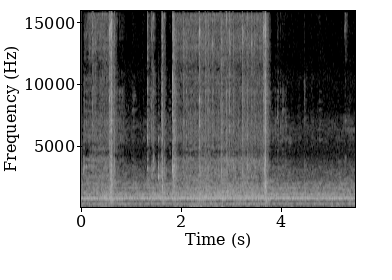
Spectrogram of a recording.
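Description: Irregular light mechanical clicks and ticks from a Regula 701 cuckoo clock movement as its levers and wheels are worked by hand to trip the cuckoo and music train, over a faint steady hum.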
